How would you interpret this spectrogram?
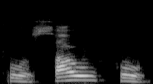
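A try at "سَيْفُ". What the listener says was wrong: সয়ফু, সৌফু হবে না, সই।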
